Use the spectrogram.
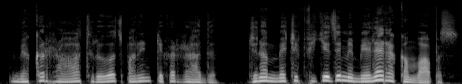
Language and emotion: Kashmiri, fearful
